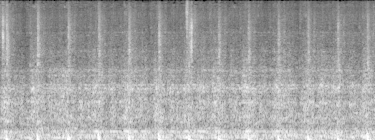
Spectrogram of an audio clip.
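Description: Advance-Rumely OilPull tractor engine running as the tractor drives, a slow, even exhaust pop about twice a second.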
